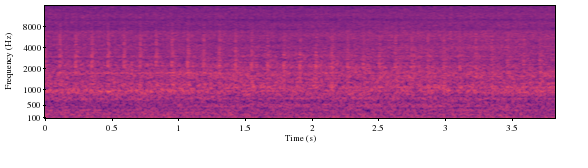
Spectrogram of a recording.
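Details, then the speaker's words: Chevrolet Malibu fleet car with the 3100 engine, bought at Copart and started cold, idles with a hollow, regular knock about twice a second: cold piston slap, common on these engines. "It's a very common issue with these engines, and every single one that I've bought, not just AT&T, but other ones that were not AT&T, they all do that piston slap when they're cold. It sounds awful."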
